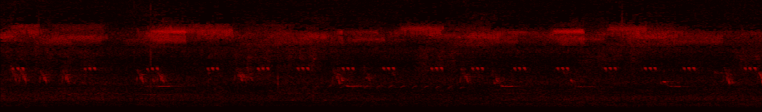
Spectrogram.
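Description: Faint insect chorus: a short high chirp repeating about twice a second over a higher buzz that swells and fades, with a few scattered short chirps and a background hiss.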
